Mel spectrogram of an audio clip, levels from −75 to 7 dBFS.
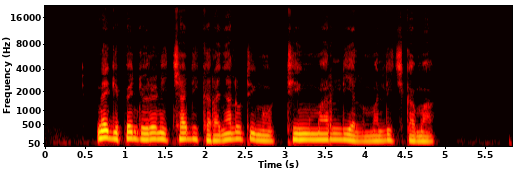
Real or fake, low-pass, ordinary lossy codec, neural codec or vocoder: real; none; none; none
